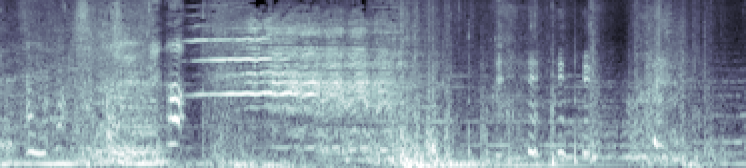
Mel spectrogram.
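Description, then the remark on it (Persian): A horse lets out a loud, wavering neigh that starts high and slides downward over a couple of seconds, set against a steady low rumble and scattered shuffling noise. “پسرا من این اسبه رو میخوام.”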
